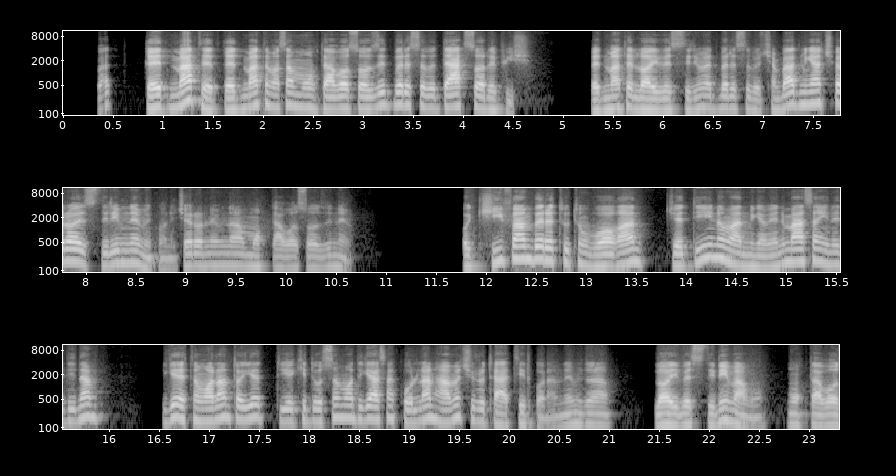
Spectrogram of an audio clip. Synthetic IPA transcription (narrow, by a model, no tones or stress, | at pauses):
b̥æːd̪̥̚ | ɢe̞d̪mæt̪ʰet̪̚ɢe̞d̪mæt̪ʰemæsænmoht̪ævɒːsɒːzit̪̚be̞ɾesebed̪æhsɒːlepʰiːʃ | ɢ̥e̞d̪mæt̪ʰelɒːjve̞st̪ɾiːmet̪̚be̞ɾesebet͡ʃʰæbæːd̪̚miɡænt͡ʃʰe̞ɾɒːest̪iɾiːmne̞miːkʰonit͡ʃʰeɾɒːne̞mid̪unæmːoht̪ævɒːsɒːziːne̞mik | okʰiːfæmbe̞ɾet̪ʰut̪ʰũnvɒːɣeæn | d͡ʒe̞d̪ːijiːnomænmiɟæmjænimænæsæniːned̪iːd̪æm | d̪̥iɡeːht̪ʰe̞mɒːlænt̪ʰɒːjeje̞cʰid̪ose̞mɒːd̪iɟeæsænkʰo̞lːænɦæme̞t͡ʃʰiːɾot̪ʰæʔt̪ʰiːlkʰo̞næ̰mne̞mid̪unæm | lɒːjve̞st̪iɾiːmæmun | moht̪ævɒː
